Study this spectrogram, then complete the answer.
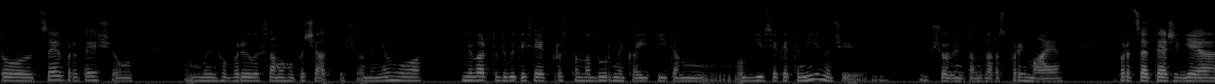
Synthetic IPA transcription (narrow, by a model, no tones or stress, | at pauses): t̪ɔt̪sɛpɾɔt̪ɛʃt͡ʃɔ | mɪɦɔʋɔɾɪlˠɪsːɑmɔɦɔpɔt͡ʃɑ̰t̪kʊʃt͡ʃɔ̰nɐnʲɔɦɔ | nɛʋɑrt̪ɔd̪ɪʋɪt̪ɪsʲɐjɐk̚pɾɔst̪ɔnɐd̪urnɪkɐjɐkʲijt̪ɑmɔ̰bjiwsʲɐkɛt̪ɐmʲinʊt͡ʃɪ̰ | ʃt͡ʃɔʋʲint̪ɑmzɑɾɐspɾɪjmɑjɛ | pɾɔt̪sɛt̪ɛʒjɛ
